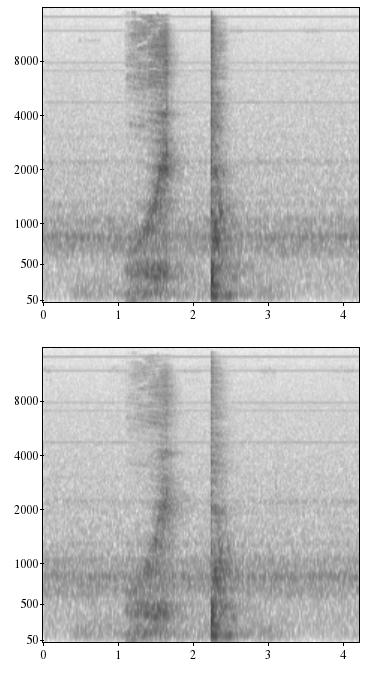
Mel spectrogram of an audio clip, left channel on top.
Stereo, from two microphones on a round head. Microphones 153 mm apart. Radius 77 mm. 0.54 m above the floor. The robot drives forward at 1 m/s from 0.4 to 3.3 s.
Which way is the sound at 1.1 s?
35° left (ahead or behind).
